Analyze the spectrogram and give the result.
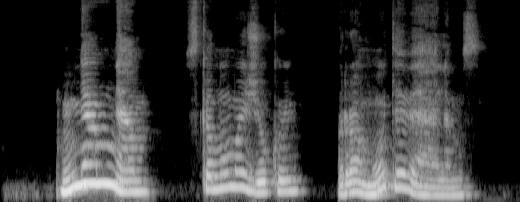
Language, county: Lithuanian, Klaipėda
